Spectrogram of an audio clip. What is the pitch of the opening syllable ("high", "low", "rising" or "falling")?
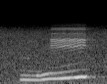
low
